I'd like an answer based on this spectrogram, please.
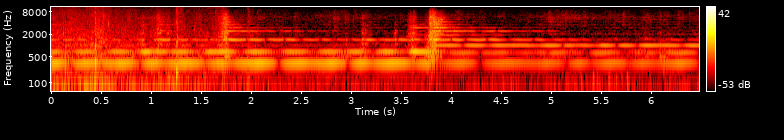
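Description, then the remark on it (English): A genuine Tibetan singing bowl made from a number of metals rings as a stick is moved around its rim, giving a steady, shimmering hum of layered overtones that sustains throughout, moderately loud, with a few soft knocks and scrapes along the way. “Yeah, this is a genuine Tibetan bowl made from a number of metals.”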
